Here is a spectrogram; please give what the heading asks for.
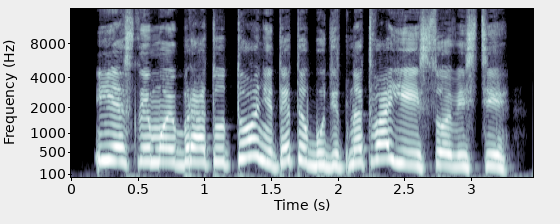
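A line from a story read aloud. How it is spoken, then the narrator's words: Snapping. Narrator (Russian): огрызнулась Лайлок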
